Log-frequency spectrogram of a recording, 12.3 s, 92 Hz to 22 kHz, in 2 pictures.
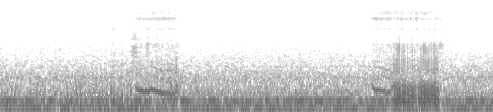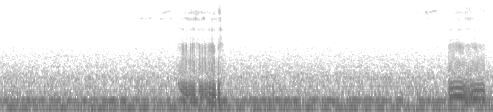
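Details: Sleeping cat snoring: soft, low snores with each breath, about 18 breaths a minute, over steady room hum; low-pitched stertor-type noisy breathing during sleep.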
